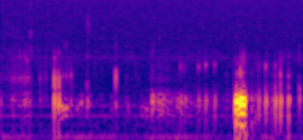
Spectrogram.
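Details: Low gurgles and bubbling rumbles with one louder growl from gas and fluid moving through the gut; normal stomach growling (borborygmi).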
